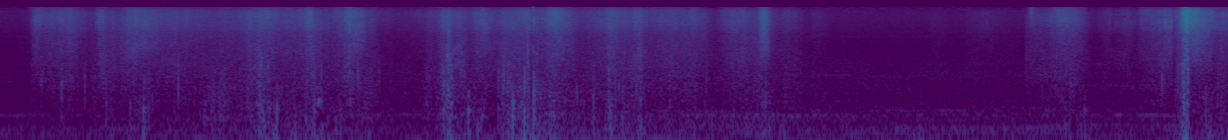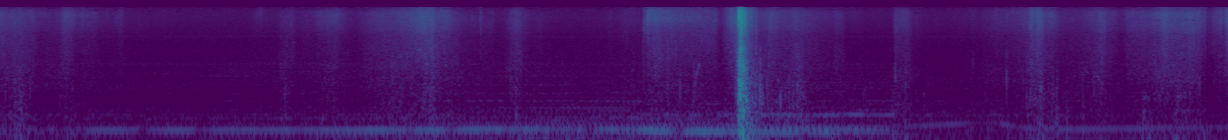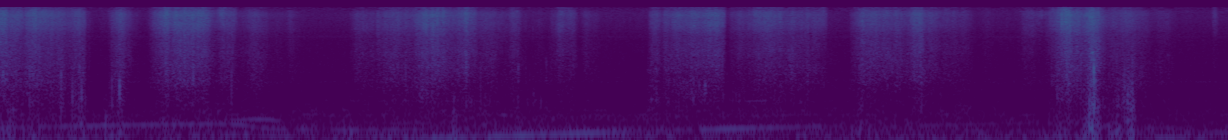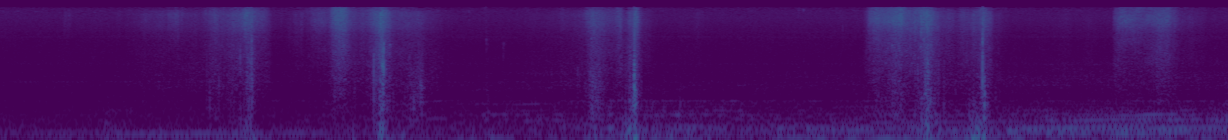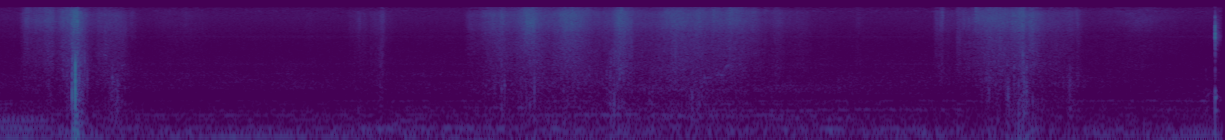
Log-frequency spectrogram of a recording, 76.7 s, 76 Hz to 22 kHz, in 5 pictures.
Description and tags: Bed Sheets sound 1
Cloth foley of shifting/moving sheets recorded on the zoom H5. I also denoised and cleaned up any artifacts. Good for ADR. Enjoy!
denoised, quality, house, zoom, sound, h5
